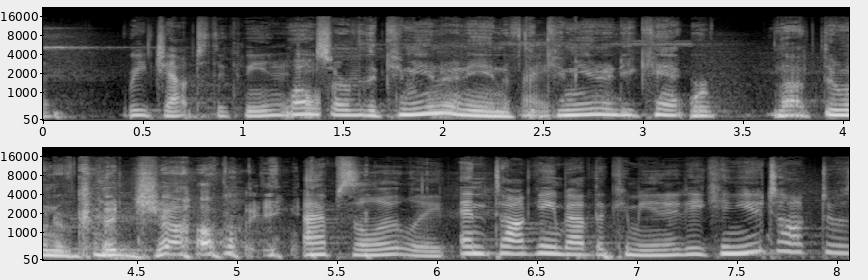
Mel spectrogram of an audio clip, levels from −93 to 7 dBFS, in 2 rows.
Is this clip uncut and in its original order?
no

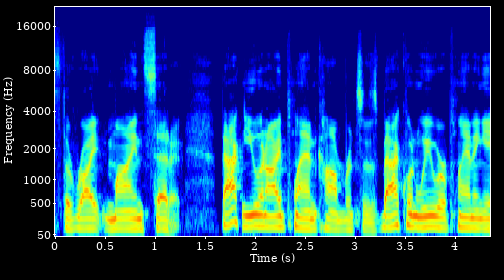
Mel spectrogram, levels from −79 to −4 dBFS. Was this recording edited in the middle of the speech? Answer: yes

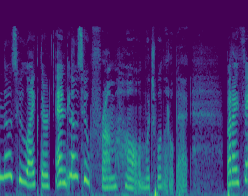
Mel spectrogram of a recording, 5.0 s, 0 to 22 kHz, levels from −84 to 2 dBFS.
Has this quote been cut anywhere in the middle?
yes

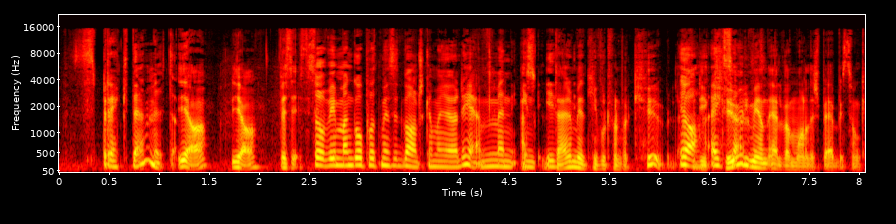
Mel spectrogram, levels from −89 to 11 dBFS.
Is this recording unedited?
no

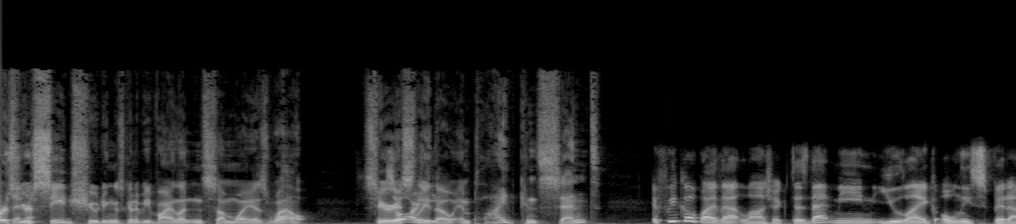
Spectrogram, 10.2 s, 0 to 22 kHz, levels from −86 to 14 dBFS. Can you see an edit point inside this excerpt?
no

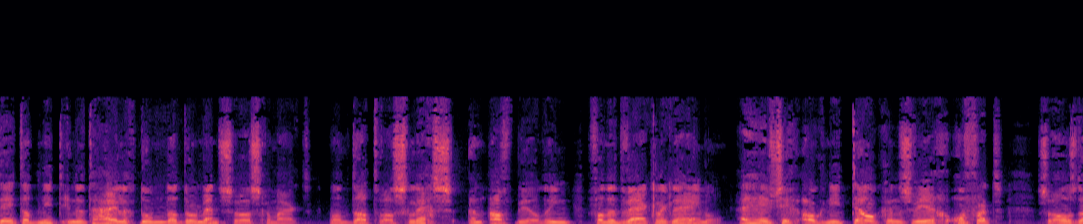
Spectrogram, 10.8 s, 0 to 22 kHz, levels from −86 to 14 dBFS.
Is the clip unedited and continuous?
no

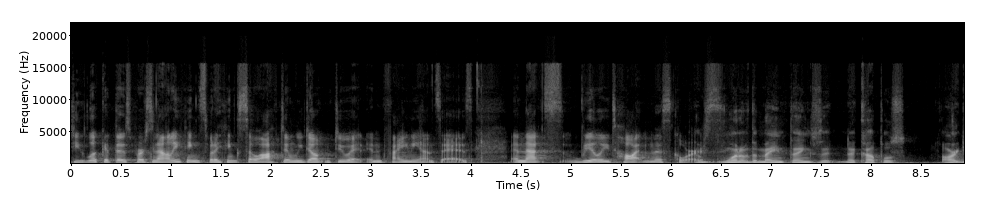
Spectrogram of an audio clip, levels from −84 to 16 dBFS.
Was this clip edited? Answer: no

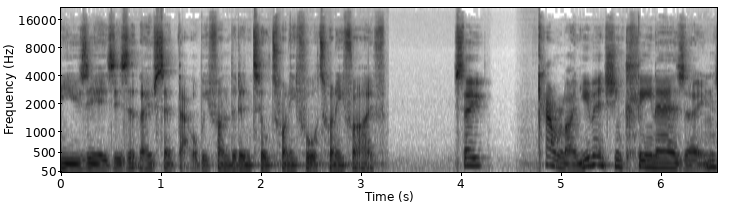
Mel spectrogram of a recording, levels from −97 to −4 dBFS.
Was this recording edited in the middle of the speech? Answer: no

